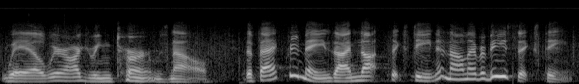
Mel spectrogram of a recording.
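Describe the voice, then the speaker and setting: A woman's voice: sits low, big pitch swings, a little slow, full character voice, low-quality recording. An actress playing a caring, frank middle-aged mother in an old-time radio soap opera. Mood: wryly resigned. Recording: hissy old radio recording.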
